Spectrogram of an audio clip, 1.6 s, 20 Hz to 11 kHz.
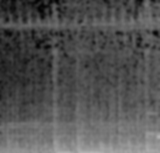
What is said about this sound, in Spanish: State Line, Nevada, año 1980. Un helicóptero del FBI vuela por la autopista 50 buscando una señal.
